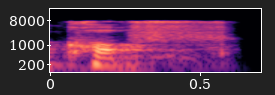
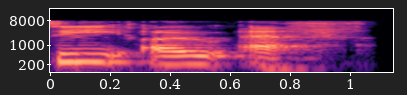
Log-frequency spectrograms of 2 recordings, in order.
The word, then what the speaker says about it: cough: cough that is a cough notice the pronunciation and it's spelt see Oh ugh but the pronunciation is COF cough simple cough and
